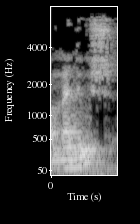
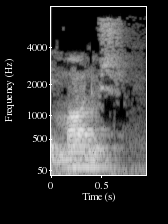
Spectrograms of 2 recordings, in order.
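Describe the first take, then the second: First: The stress is on the last syllable. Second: The stress is on the first syllable. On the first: The speaker calls it wrong. "on ne dit pas Manouche à la gâchée" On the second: This is how the community itself says the word. The speaker calls it right. "en accentuant bien sur le A"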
